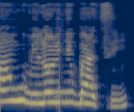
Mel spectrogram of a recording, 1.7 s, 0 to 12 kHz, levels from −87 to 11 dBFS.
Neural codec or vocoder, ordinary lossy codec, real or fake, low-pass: none; AAC, 32 kbps; real; 10.8 kHz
